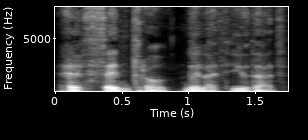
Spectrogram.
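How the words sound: It is said with a European Spanish accent. "as opposed to the Spanish pronunciation"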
